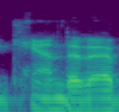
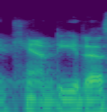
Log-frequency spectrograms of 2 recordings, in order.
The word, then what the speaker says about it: Candida: yeast and Canada and I'm gonna say Canada because my understanding from many of my mentors is that is how it's said but I know many people say candida so tomato whatever whatever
